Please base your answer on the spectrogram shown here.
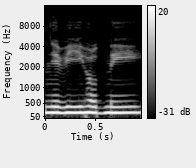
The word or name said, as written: nevýhodný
